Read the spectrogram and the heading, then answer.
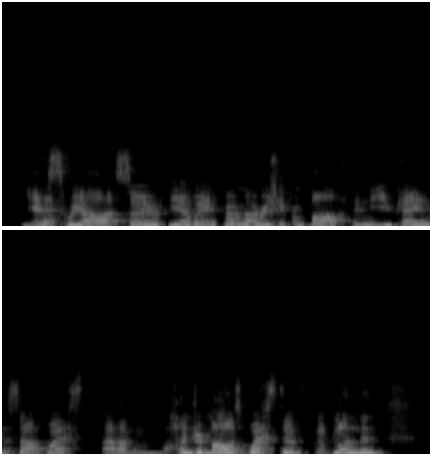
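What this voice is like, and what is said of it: English accent. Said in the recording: “that's an English accent we are detecting”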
